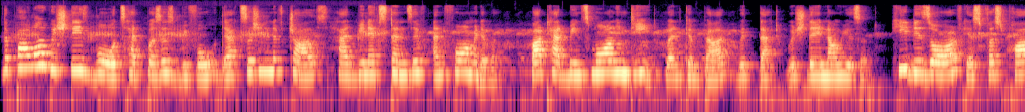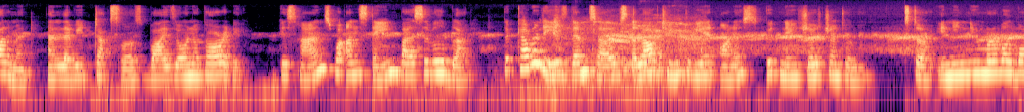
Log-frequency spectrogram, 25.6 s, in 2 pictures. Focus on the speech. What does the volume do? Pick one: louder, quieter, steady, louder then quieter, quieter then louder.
steady.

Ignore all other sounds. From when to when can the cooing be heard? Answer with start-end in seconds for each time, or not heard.
19.6-21.6.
